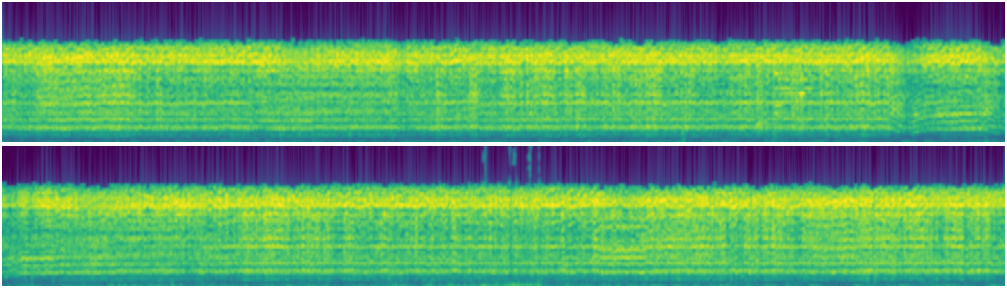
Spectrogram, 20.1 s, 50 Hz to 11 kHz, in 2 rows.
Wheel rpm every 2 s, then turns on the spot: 160, 160, 170, 170, 150, 150, 170, 170, 160, 170.
none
